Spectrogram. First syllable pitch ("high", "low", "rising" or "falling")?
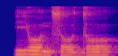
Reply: falling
